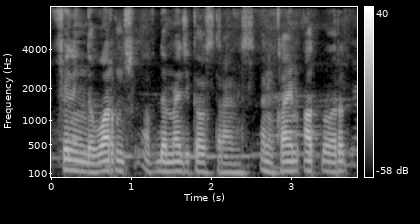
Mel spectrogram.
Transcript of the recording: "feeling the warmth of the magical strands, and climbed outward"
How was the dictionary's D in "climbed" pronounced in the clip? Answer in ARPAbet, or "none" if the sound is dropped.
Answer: none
